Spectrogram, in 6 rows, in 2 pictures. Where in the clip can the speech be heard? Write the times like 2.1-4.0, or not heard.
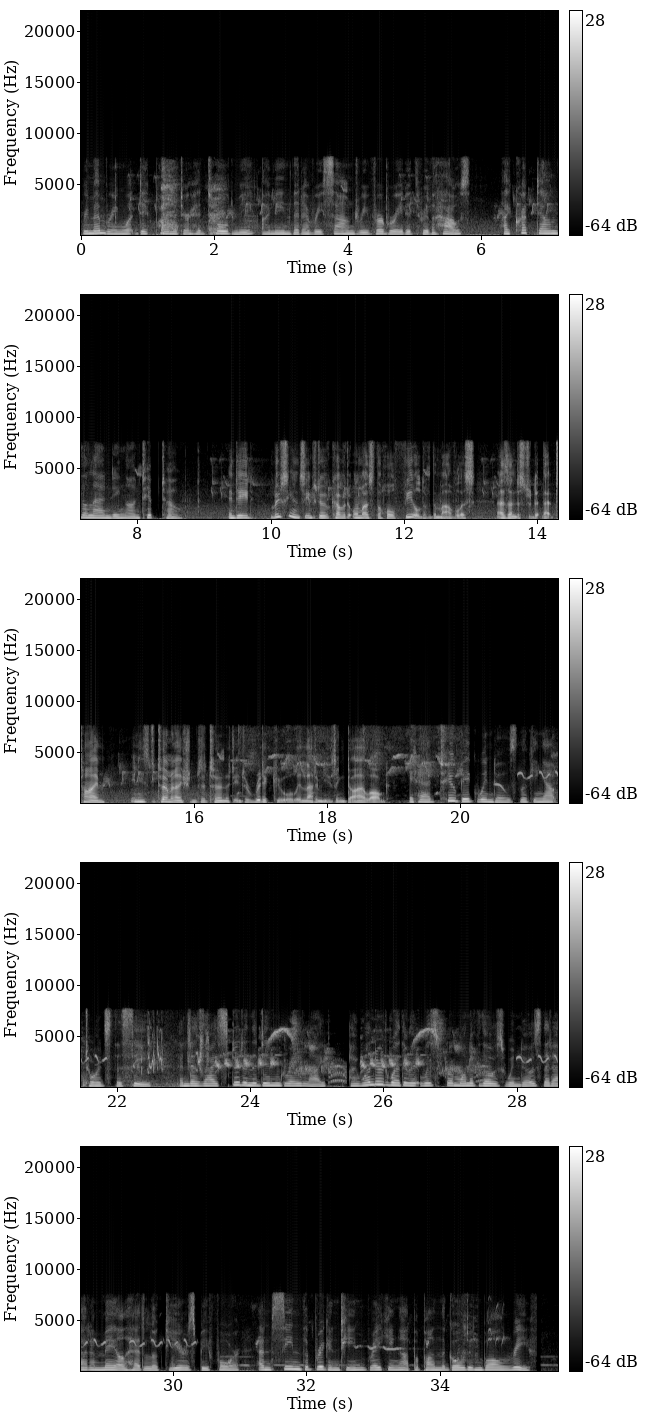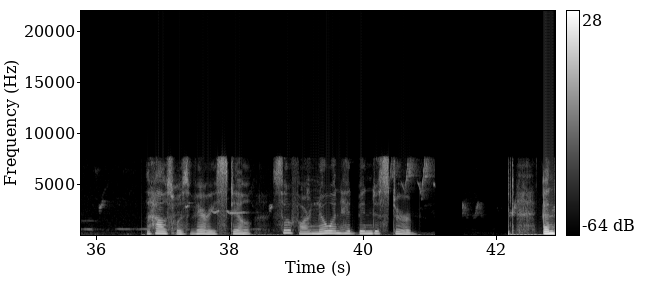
0.0-8.8, 9.3-35.4, 36.7-40.9, 42.1-42.8.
